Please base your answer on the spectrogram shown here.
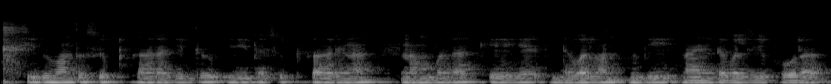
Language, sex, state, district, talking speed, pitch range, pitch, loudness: Kannada, male, Karnataka, Bijapur, 135 wpm, 90-100 Hz, 95 Hz, -35 LUFS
